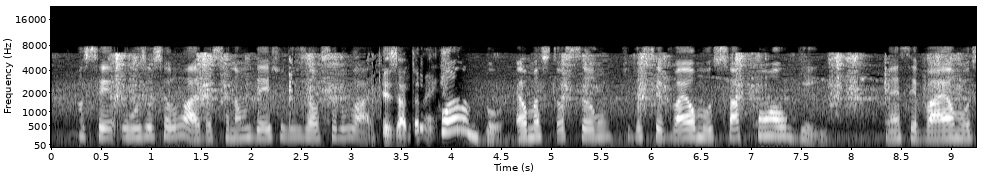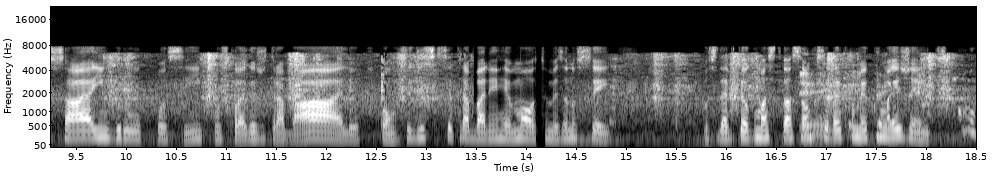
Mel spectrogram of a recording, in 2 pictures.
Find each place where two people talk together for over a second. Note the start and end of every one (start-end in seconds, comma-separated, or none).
16.7-18.0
